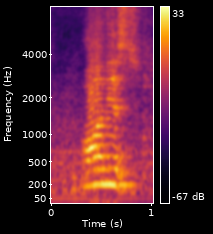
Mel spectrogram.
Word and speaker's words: honest: Honest, for example. Now here H is silent.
